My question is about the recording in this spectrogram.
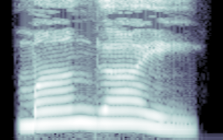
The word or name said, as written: ಮೇಂಗೆಯ್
